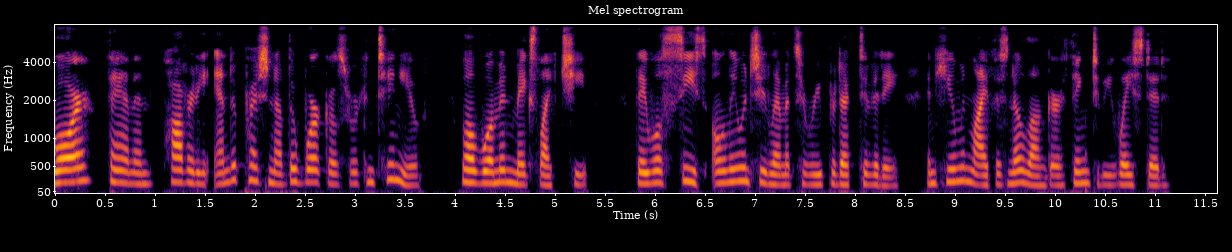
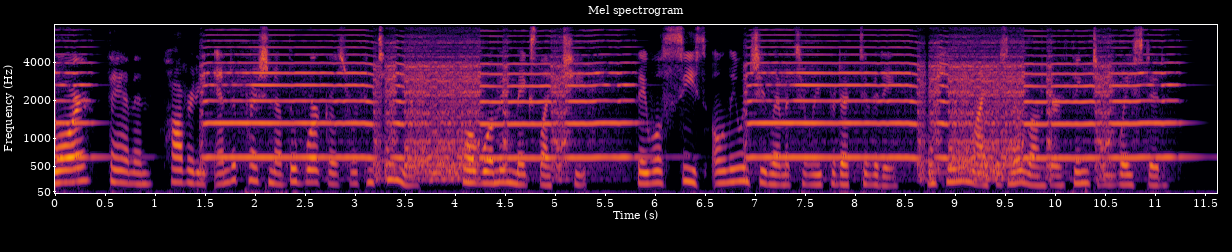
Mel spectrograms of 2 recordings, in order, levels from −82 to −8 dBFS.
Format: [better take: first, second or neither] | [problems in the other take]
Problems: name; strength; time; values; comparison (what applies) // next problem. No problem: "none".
first | background sound (Bowed string instrument); 3 dB above the speech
